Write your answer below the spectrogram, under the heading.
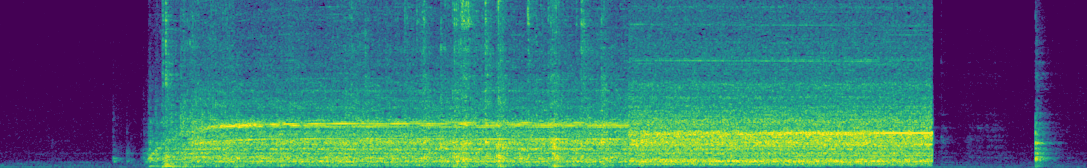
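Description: Midea electric hand mixer running, its beaters whisking egg yolks and sugar in a stainless steel bowl, with a steady high motor whine that drops a step in pitch partway through, then stops. A short sharp click follows near the end.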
